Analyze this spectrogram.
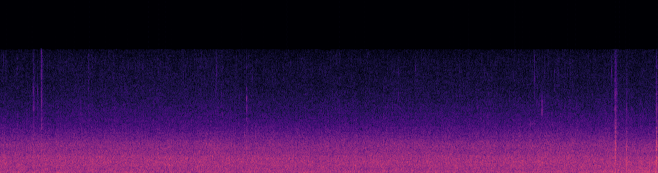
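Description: A wood fire crackles softly in a stove.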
